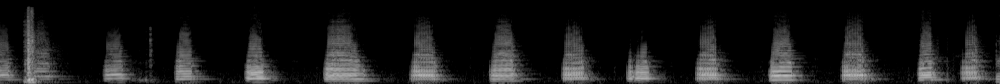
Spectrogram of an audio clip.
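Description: Tuba played in a run of short, separate notes, a little more than one a second, the pitch shifting from note to note.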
